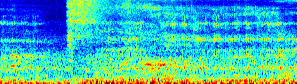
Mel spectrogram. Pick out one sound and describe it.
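A motorcycle engine hums as it rides past.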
